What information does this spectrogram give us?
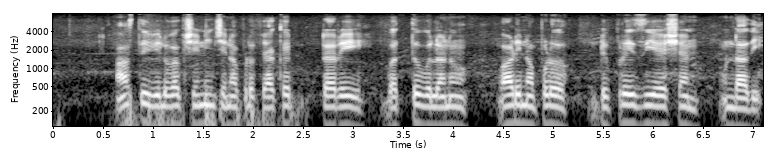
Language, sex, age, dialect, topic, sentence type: Telugu, male, 51-55, Southern, banking, statement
